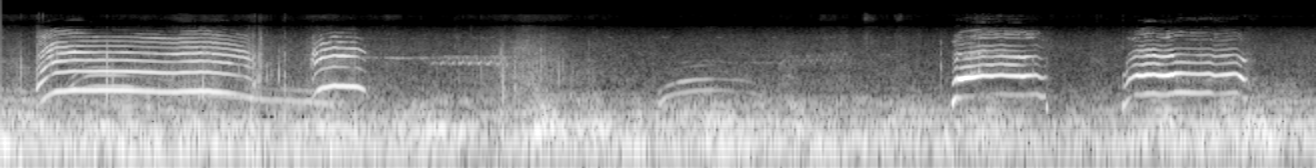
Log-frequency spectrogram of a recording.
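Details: Brown tabby and tortoiseshell cats trading a verbal spat at a cautious distance; long sustained moaning yowls, a brief break, then a soft rising call and two harsher, clipped wails about a second apart toward the end.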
